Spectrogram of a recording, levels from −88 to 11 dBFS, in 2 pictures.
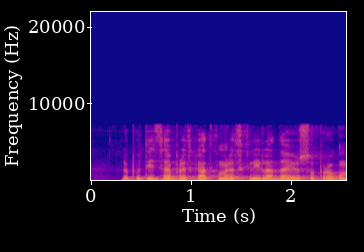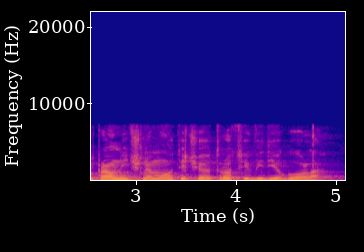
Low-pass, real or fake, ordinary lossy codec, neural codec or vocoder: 7.2 kHz; real; none; none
